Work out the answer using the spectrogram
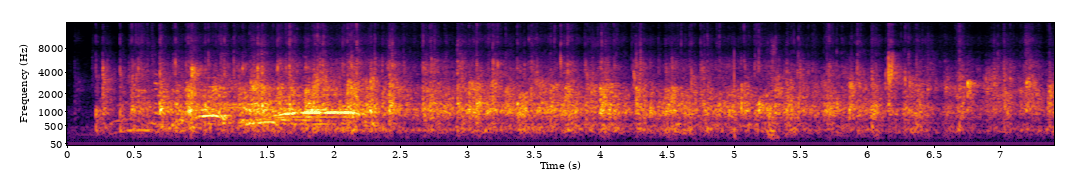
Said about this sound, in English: Come on, let's give another just round of applause.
